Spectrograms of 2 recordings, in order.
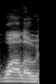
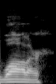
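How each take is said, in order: First: The word ends in an 'oh' sound. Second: The word ends in an 'er' sound. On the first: It is the standard way of saying it. "I'm gonna change my vocabulary" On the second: It is the local regional way of saying it. "how we say wallow down here"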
